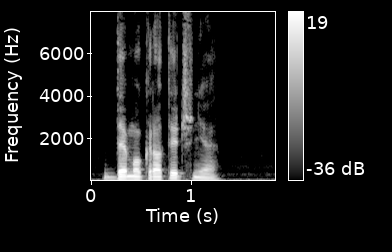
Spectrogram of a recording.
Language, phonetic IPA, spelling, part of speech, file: Polish, [ˌdɛ̃mɔkraˈtɨt͡ʃʲɲɛ], demokratycznie, adverb, Pl-demokratycznie.ogg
